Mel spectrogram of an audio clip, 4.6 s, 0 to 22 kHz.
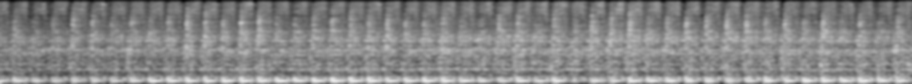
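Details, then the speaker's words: Circa-1959 antique Briggs and Stratton 2 HP single-cylinder, first start after complete rebuild, fresh oil, still needs carb tuning, correct spark plug and filter/pipe: chugging about 3.5 beats per second with odd uneven exhaust pops ("fartage"); valves still bedding in. "a little bit of a fartage happening there a little bit of a fartage again"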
